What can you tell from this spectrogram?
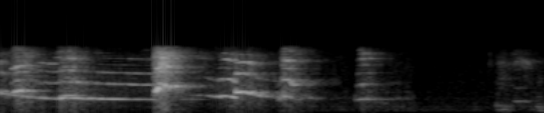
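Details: Dogs howl in short overlapping wails that rise and fall, fading out after a few seconds, followed by a brief silence and a faint, quieter sound at the end.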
